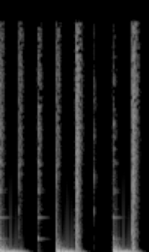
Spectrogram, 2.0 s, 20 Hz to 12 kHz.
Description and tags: Short Hip Hop Loop With a Bit Of Bounce. 120 bpm.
